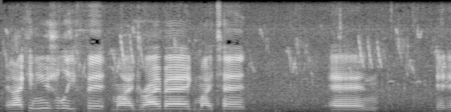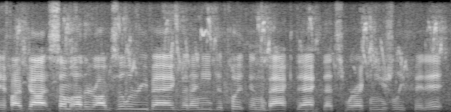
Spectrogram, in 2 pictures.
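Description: A man's voice: on the high side, level tone, normal speed, bright, forceful tone. A man in his thirties talking casually and plainly, explaining things step by step for an outdoor vlog, recorded outside on a camera a few feet away. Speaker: outdoor vlogger. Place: outdoors, grassy yard and lakeside. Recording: outdoor camera with clear background noise.

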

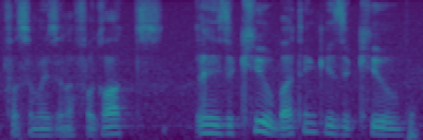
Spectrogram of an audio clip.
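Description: A man with a non-native accent opening trading cards at a desk, talking casually and haltingly with small laughs. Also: fairly low pitch, mellow, slight background noise. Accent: non-native English. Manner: slow, halting, chatty with little laughs. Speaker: card-opening channel host. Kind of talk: casual card-opening commentary. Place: desk in a dim room.

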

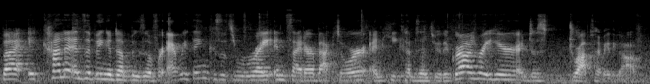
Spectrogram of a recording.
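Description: A woman's voice: mid-range voice, fast talker, background noise. Chatty woman cleaning at home. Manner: chatty, self-deprecating, laughs often. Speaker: lifestyle vlogger. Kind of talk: casual clean-with-me narration. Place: kitchen and entryway of a house, indoors.

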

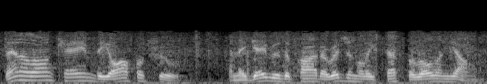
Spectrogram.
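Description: A man's voice: medium pitch, lively intonation, a little fast. A man conducting a scripted interview on a 1930s radio show. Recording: muffled, noisy 1930s radio recording.

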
